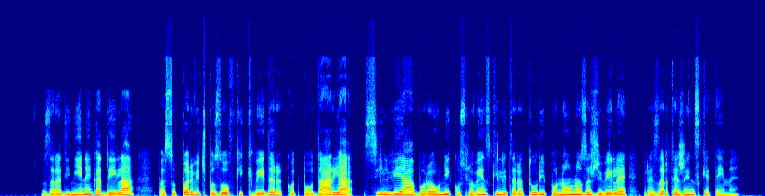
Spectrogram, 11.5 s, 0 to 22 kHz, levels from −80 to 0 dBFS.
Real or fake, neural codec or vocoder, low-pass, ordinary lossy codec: fake; vocoder, 44.1 kHz, 128 mel bands every 256 samples, BigVGAN v2; 19.8 kHz; Opus, 24 kbps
